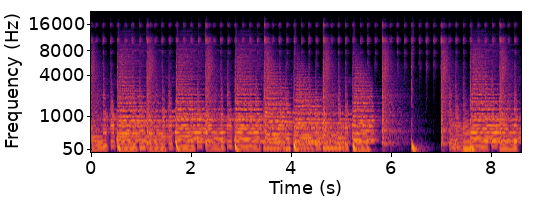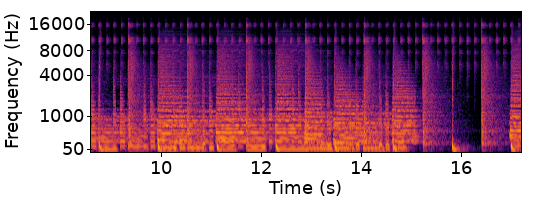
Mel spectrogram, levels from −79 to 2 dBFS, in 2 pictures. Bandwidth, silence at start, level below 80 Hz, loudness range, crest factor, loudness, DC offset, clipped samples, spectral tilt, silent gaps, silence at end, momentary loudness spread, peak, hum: 19.5 kHz; 0 s; -32 dBFS; 3 LU; 18 dB; -22 LUFS; under 0.1%; under 0.1%; -4.5 dB/octave; none; 0 s; 8 LU; -4 dBFS; none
